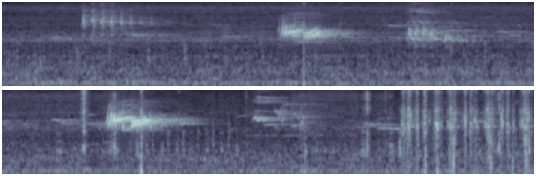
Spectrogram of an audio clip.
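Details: Brown-headed thrush calls taken from a field guide and set over February footage of a bird in Japan: short, high chirping notes repeated at irregular intervals of one to two seconds, ending in a rapid burst of sharp clicks.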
